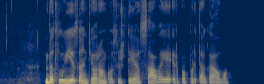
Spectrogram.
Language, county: Lithuanian, Kaunas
